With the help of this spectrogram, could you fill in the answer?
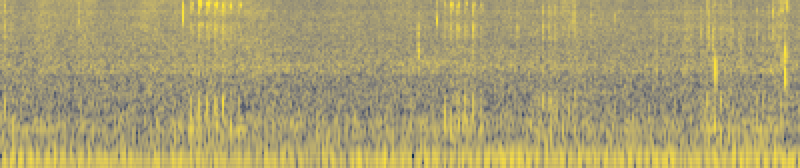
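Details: Low steady purring from a ring-tailed lemur receiving affection and petting, continuous deep hum with small clicks and rustles of touch on top.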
